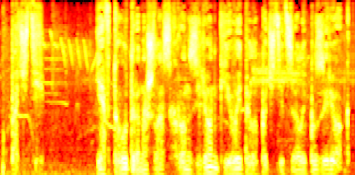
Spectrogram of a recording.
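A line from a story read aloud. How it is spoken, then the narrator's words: Whispered child's confession. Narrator (Russian): шепотом признается девочка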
